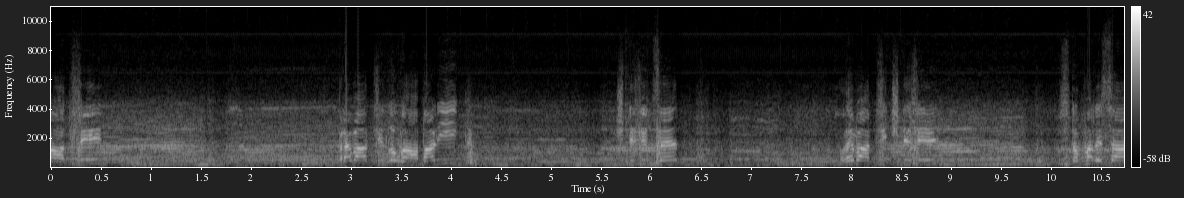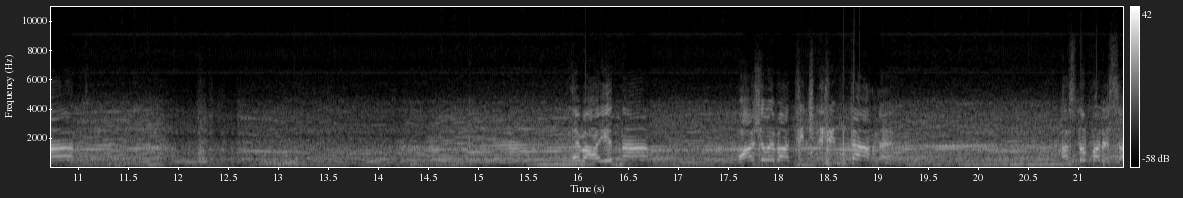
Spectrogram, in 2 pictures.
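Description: A rally car engine revs hard and rises and falls through the gears.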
